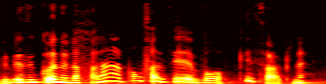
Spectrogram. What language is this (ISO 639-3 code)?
por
